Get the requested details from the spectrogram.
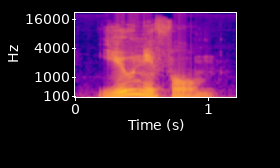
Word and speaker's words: uniform: Uniform. Now this word begins with the same U, but the pronunciation, uniform, sounds like it begins with a Y, U, so a uniform.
